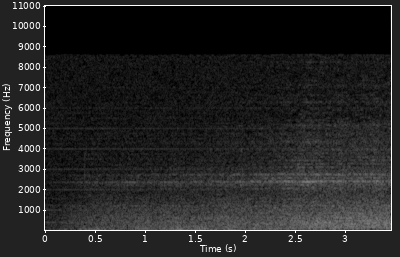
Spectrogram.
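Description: A jet aircraft roars overhead, a broad, steady rumble with a high whine that grows gradually louder and fuller over the few seconds, with no voices.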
